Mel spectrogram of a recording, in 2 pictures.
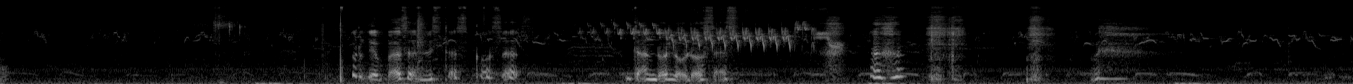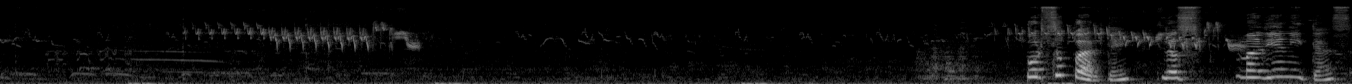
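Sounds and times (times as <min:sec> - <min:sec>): birds chirping: 0:00.0 - 0:27.0
bird trill: 0:04.3 - 0:27.0.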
